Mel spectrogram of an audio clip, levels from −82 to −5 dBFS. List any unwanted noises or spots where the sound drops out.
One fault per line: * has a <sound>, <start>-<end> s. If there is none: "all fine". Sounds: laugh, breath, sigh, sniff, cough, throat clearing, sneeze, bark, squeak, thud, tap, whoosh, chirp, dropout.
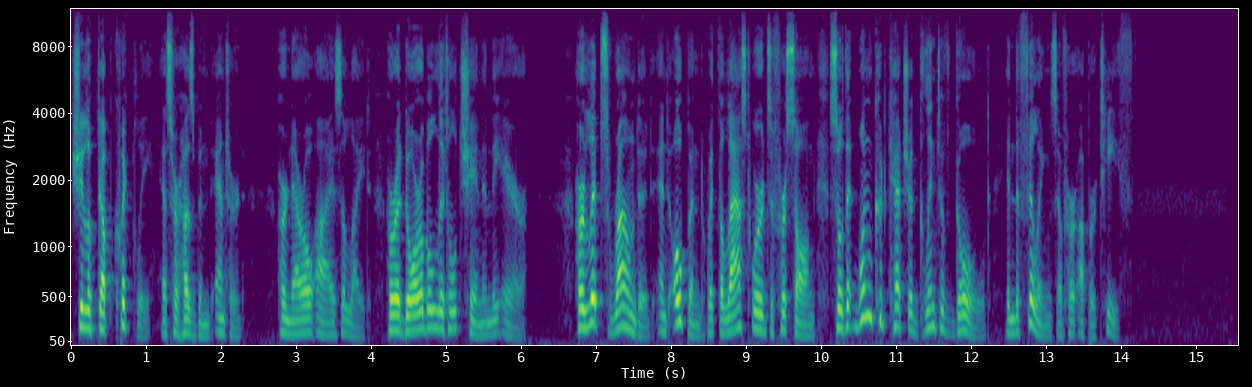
all fine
